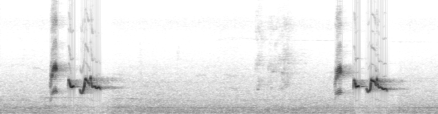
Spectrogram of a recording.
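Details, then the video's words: Kutilang or sooty-headed bulbul singing as a lure for other bulbuls: two matching phrases roughly three seconds apart, each a crisp opening note then quick gurgling whistles, a faint chirp between them. "Kutilang Gacor Suara Asli Tanpa Isian, Sangat Cocok Untuk Pancingan Kutilang Bahan Dan Ombyokan."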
